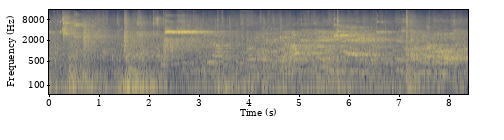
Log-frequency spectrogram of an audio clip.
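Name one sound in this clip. A ball thuds as it bounces on a hard floor.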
